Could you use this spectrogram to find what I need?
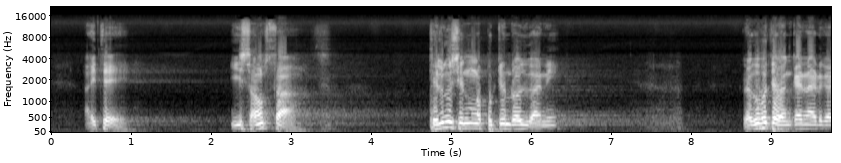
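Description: An older man speaks with pauses into a microphone, heard through a loudspeaker in an echoing room.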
